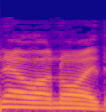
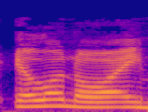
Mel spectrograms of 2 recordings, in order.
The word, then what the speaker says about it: Illinois: Oh, Mike is a truck driver in Illinois. The S is silent, Mr. Producer. Mike, a truck driver in Illinois.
